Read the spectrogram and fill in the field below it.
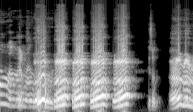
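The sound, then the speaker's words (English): A voice imitates the raspy, gargling growl of a Tusken Raider in a rapid series of about six loud, harsh bursts with a rough warbling pitch, a brief pause, then one more burst. “Yeah, and there's it's all like a dog gargling marbles.”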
